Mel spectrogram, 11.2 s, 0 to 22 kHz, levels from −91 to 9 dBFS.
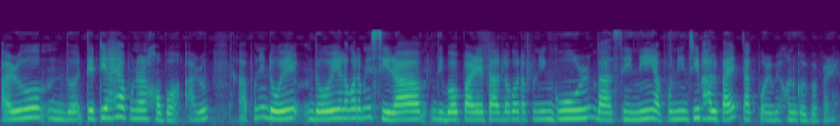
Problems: constant background noise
